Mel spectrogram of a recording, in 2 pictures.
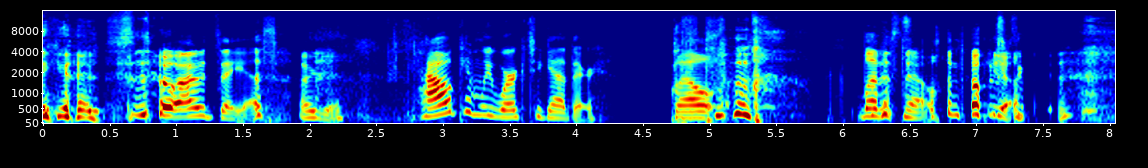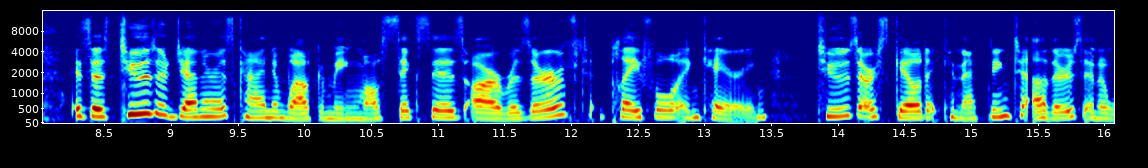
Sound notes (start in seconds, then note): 6.3 chuckling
